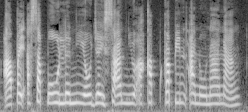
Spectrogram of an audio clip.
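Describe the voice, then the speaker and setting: Woman as a bright, high-voiced, bitter wife. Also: fairly even intonation, moderate pace, soft background music. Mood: bitter, defensive. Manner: scornful, sharp, complaining. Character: hard-hearted, bitter wife scorning her husband's illegitimate child.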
